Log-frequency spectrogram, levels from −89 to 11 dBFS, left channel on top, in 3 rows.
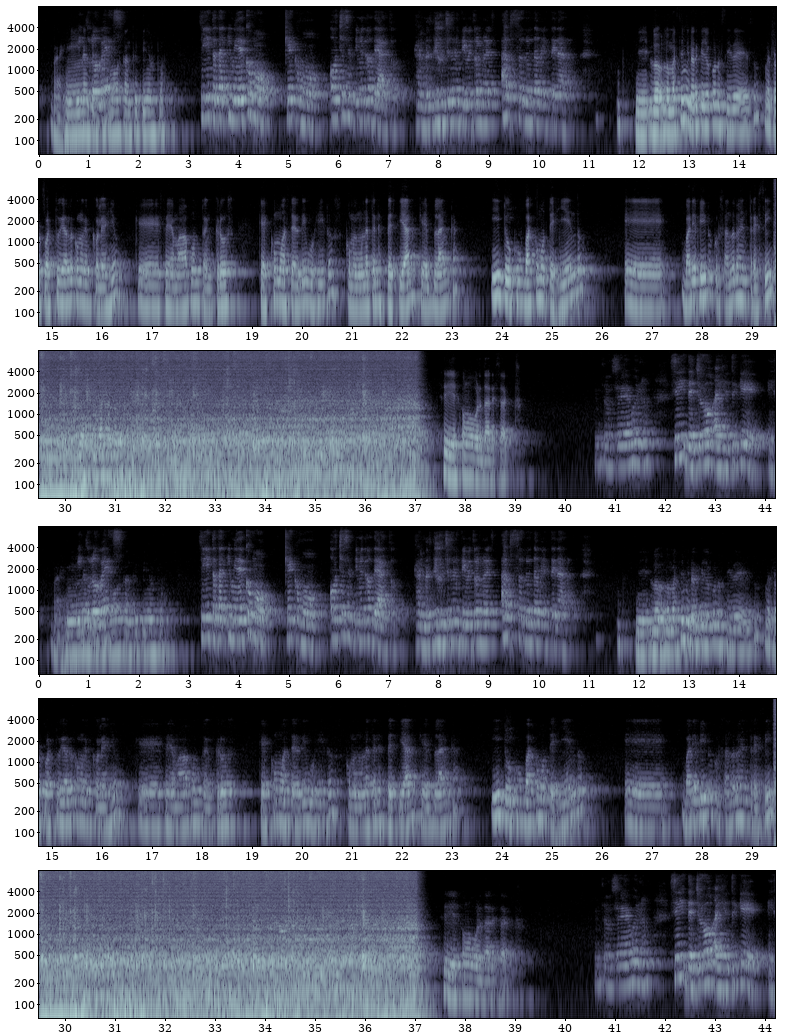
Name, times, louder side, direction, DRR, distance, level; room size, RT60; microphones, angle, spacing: voice 1, 0.2-2.5 11.9-16.4 16.7-18.6 19.2-23.1 23.8-25.6 26.4-27.3 27.6-29.4 30.2-32.6 37.6-38.8, left 4 dB, 70° left, 10 dB, 0.3 m, -28 dB
voice 2, 0.8-1.5 3.2-4.6 4.9-5.6 5.8-7.2 7.5-11.0 34.1-36.3 40.6-41.7 42.1-44.2, equal, 20° right, 0 dB, 0.8 m, -32 dB
sound 1, 29.4-37.0, right 1 dB, 80° right, 0.8 m, -21 dB
3.9 x 2.5 x 3.9 m, 0.91 s
head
